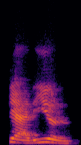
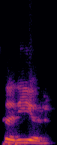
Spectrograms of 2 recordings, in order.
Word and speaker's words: career: you like so in this way many people pronounce it carrier it is not carrier this is career this is career carrier is very different thing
